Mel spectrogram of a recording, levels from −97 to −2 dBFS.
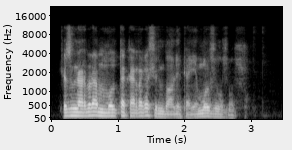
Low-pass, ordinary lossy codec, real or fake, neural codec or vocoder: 10.8 kHz; Opus, 32 kbps; fake; codec, 44.1 kHz, 3.4 kbps, Pupu-Codec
